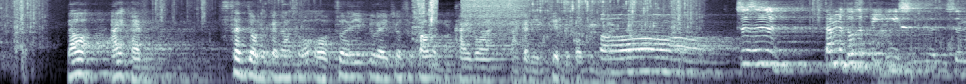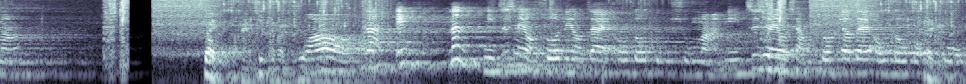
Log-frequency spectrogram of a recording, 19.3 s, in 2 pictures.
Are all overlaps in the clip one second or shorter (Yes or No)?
Yes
